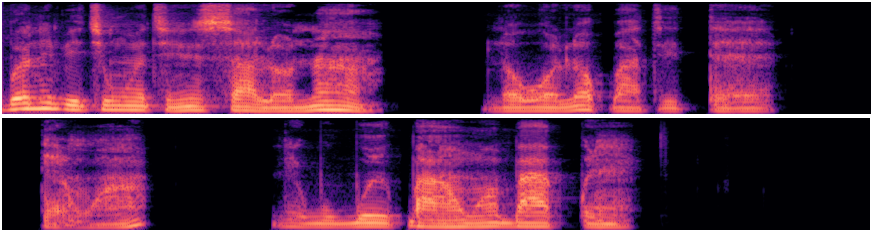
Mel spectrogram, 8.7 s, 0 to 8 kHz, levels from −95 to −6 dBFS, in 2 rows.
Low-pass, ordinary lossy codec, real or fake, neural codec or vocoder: none; none; real; none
